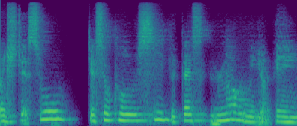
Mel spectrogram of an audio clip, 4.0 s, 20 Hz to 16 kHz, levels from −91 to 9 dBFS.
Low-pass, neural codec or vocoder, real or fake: 14.4 kHz; codec, 44.1 kHz, 0.9 kbps, DAC; fake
